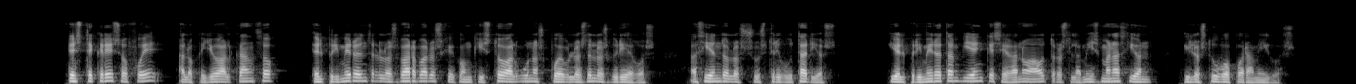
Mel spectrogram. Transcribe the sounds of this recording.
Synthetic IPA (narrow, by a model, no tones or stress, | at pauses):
e̞st̪e̞kɾe̞so̞fwe̞ | alo̞ke̞ʝo̞alkanθo̞ | elpɾime̞ɾoent̪ɾe̞lo̞zβaɾβaɾo̞ske̞ko̞ŋkist̪o̞alɣuno̞spwe̞βlo̞zðe̞lo̞zɣɾje̞ɣ̞o̞s | aθje̞nd̪o̞lo̞sːust̪ɾiβut̪aɾjo̞s | ie̞lpɾime̞ɾo̞t̪ambje̞ŋke̞se̞ɣ̞anoao̞t̪ɾo̞zðelamizmanaθjo̞n | ilo̞st̪uβo̞po̞ɾamiɣ̞o̞s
